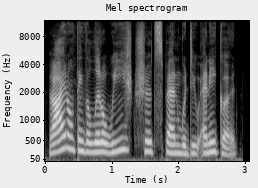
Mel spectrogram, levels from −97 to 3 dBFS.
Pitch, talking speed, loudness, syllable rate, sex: 225 Hz, 255 wpm, -19 LUFS, 5.4 syllables/s, female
